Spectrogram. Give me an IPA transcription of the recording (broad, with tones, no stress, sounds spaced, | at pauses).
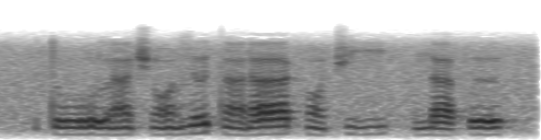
t oː˨ l ã˨ ʃ ɔ̃˨ z ə˦ t ã˨ ɾ aː˧ k ɔ̃˨ t͡ʃ i˧ | n a˨ f ə˧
